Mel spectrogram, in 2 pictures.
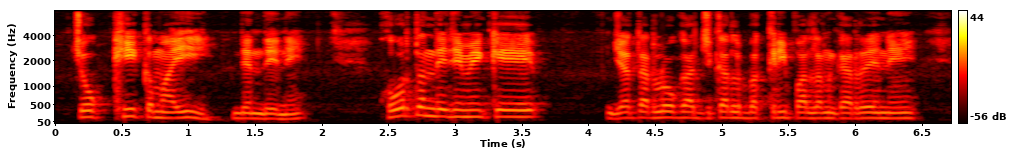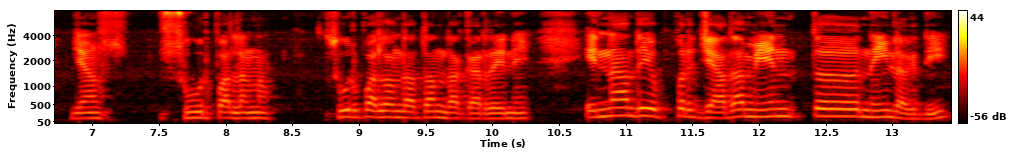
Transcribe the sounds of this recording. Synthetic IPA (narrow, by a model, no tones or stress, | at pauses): t͡ʃoːkʰiːkəmaːiːd̪ɪnd̪eːneː | hoːɾt̪ənd̪eːd͡ʒɪʋẽːke | d͡ʒət̪̬əɾloːkəd͡ʒkəlbəkɾiːpaːləɳkəɾːeːneː | d͡ʒãː | suːɾpalən | suːɾpaːləɳd̪aːt̪ənd̪aːkəɾːeːneːɪnãːd̪eːʊpːəɾzjaːd̪aːmeːnət̪nəĩːləɡd̪iː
